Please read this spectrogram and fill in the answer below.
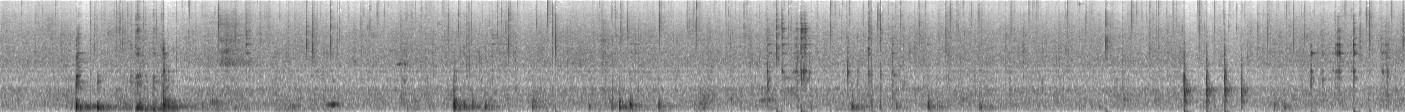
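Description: Steady patter of rain with scattered short metal clicks and clinks as wheel bolts are threaded by hand into a steel wheel.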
